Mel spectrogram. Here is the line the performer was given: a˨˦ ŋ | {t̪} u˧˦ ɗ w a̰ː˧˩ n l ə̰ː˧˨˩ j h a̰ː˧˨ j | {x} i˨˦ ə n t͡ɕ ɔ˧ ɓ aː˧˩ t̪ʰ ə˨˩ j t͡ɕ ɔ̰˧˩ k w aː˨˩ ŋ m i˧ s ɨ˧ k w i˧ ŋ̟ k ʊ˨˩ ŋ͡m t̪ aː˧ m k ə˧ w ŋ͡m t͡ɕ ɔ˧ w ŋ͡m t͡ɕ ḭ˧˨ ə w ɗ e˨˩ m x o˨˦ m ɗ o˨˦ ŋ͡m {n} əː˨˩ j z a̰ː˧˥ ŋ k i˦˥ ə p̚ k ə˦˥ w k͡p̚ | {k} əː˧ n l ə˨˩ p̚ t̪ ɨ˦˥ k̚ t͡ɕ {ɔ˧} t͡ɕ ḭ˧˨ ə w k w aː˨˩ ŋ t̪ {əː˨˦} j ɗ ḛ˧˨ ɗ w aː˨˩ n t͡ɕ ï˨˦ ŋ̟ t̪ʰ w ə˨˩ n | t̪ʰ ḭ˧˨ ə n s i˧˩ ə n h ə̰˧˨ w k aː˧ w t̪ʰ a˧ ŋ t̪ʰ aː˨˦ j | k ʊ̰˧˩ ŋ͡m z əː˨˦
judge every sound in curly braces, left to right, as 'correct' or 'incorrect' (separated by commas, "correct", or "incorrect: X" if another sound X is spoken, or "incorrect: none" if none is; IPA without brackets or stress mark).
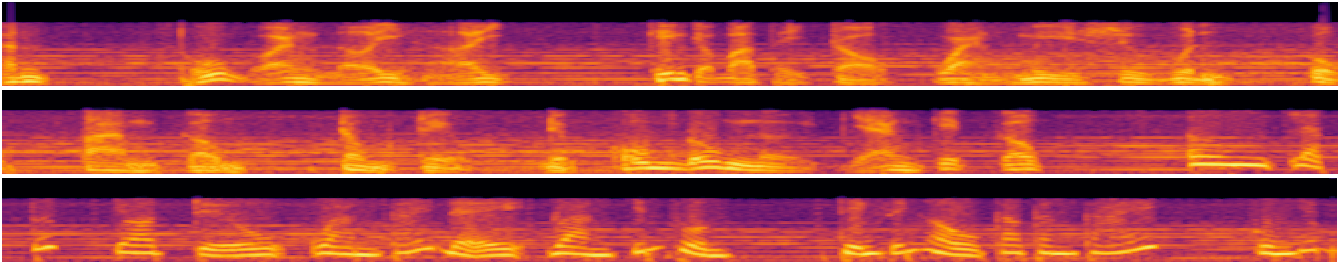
incorrect: t̪ʰ, correct, correct, incorrect: ʔ, correct, incorrect: aː˨˦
